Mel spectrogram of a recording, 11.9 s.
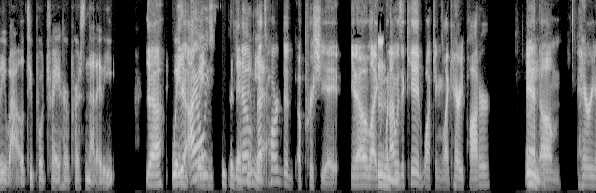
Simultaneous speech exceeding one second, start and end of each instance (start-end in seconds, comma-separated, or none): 3.4-5.3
